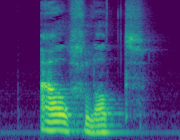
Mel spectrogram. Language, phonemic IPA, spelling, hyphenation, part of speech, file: Dutch, /aːlˈɣlɑt/, aalglad, aal‧glad, adjective, Nl-aalglad.ogg
- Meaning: 1. as slippery as an eel 2. elusive, hard to catch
